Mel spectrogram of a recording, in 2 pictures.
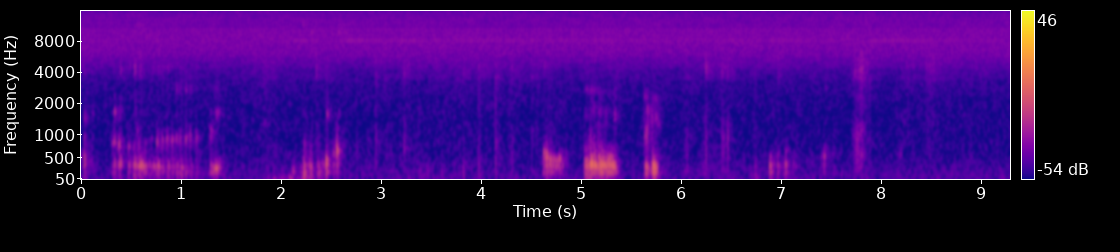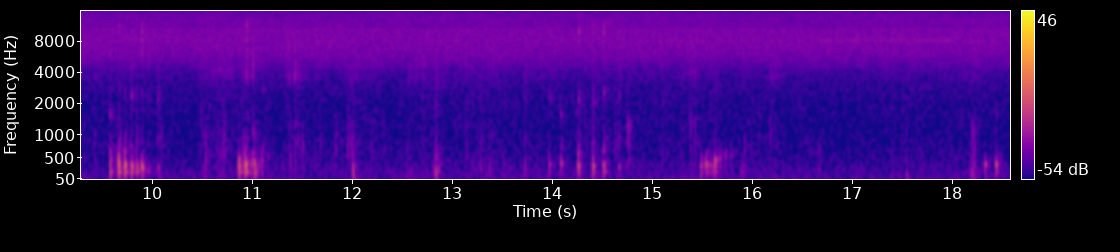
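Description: Quiet gurgles, bubbling rumbles and soft squeaks at irregular intervals over steady background hiss; ordinary bowel sounds.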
